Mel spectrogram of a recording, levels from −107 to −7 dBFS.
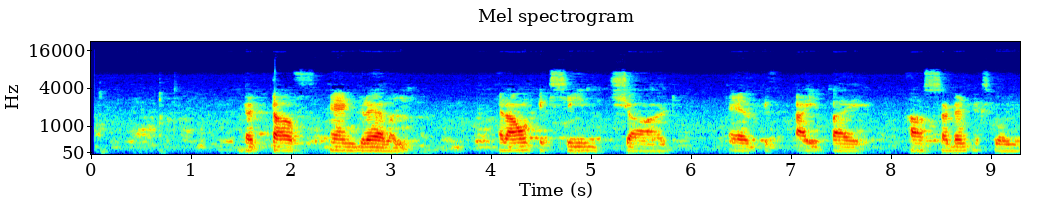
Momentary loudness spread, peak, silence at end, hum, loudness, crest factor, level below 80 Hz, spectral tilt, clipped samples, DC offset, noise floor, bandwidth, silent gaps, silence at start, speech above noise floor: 22 LU; 0 dBFS; 0 s; none; -22 LUFS; 22 dB; -66 dBFS; -5.5 dB/octave; under 0.1%; under 0.1%; -46 dBFS; 7.8 kHz; none; 0.05 s; 25 dB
